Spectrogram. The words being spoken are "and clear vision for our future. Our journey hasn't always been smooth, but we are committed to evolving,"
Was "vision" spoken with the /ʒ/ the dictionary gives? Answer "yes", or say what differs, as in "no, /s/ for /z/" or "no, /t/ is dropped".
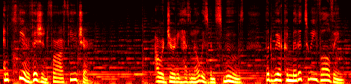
yes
